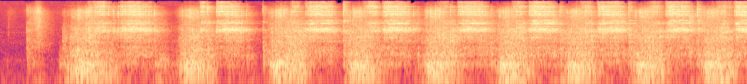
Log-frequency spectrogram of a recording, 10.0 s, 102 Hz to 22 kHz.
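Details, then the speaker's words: Old Weed Eater 940 power blower, choke on, throttle fast: repeated rasping cord pulls, never fires; fuel present, carburetor suspected plugged. "i did check the the fuel there is fuel in it my assumption is that this has just been sitting a while the carburetor is probably plugged up maybe completely plugged up"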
